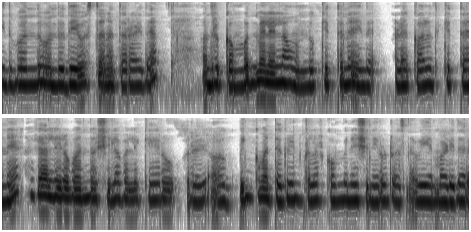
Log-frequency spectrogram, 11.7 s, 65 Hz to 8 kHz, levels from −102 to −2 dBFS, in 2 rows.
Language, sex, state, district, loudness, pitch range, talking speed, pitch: Kannada, female, Karnataka, Dharwad, -15 LUFS, 210-230 Hz, 125 wpm, 225 Hz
